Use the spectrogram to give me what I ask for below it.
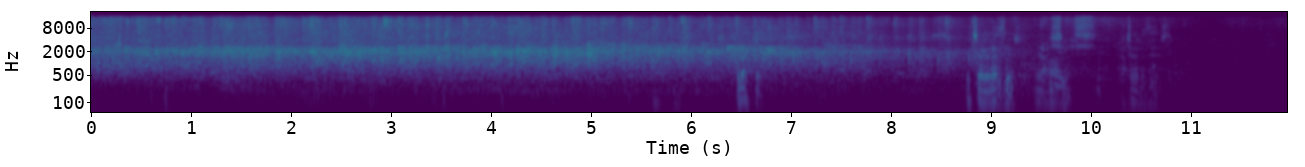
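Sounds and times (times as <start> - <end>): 
audience applauding at a talk on Buddhism: 0.0 - 9.3
speech: 6.4 - 6.9, 8.8 - 10.9.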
